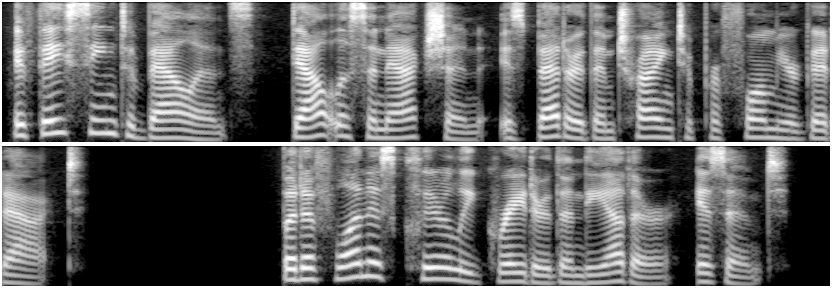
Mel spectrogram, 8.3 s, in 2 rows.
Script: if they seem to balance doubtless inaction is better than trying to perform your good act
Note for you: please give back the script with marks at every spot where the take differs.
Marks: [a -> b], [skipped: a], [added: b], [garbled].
if they seem to balance doubtless inaction is better than trying to perform your good act [added: but if one is clearly greater than the other isn't]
